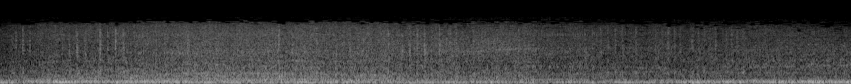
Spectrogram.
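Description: Tank engines and tracks running: a steady low drone under a dense hiss that holds even throughout.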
